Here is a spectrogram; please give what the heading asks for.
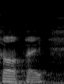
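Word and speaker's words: rapé: to spell rape but it's called Harpe it's pronounced Harpe and when I researched it I thought it's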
